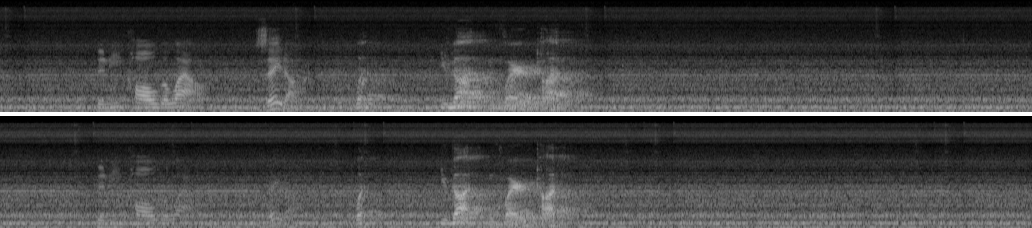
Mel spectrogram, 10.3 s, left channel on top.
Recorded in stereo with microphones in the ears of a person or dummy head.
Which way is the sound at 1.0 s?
15° right (ahead or behind).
